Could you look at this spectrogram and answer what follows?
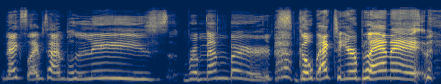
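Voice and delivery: high, loud, dragged-out mock plea; alien lament. Host jokes she doesn't belong on Earth, high mock wail. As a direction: wail it like a stranded alien begging to go home. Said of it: "I'm like".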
